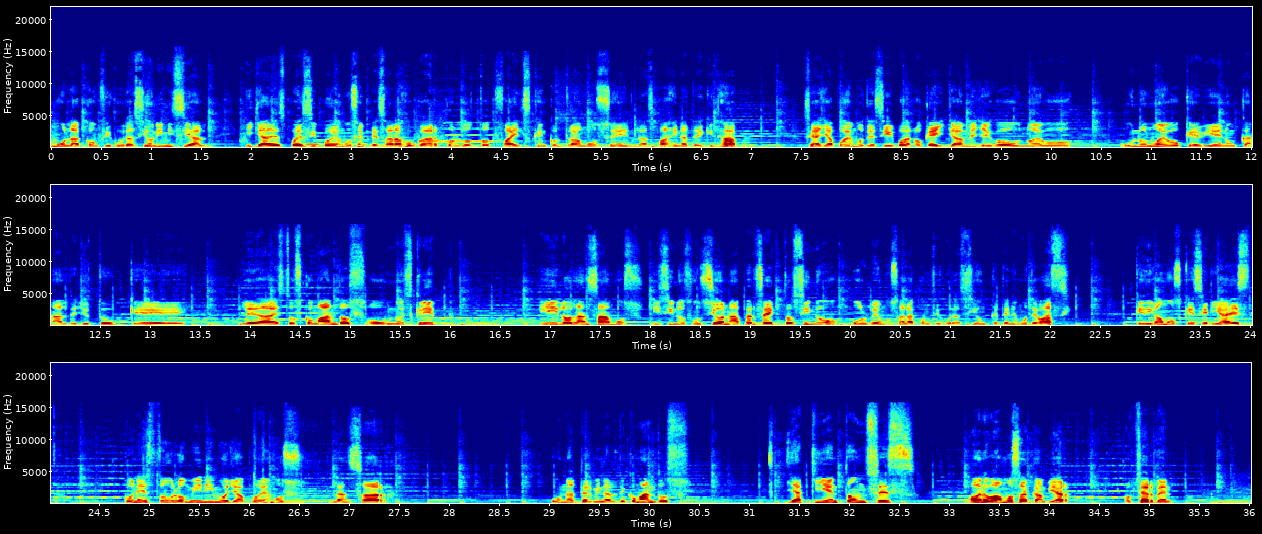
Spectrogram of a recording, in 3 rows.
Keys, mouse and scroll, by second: 26.0 super+Return, 34.4-36.0 typing.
